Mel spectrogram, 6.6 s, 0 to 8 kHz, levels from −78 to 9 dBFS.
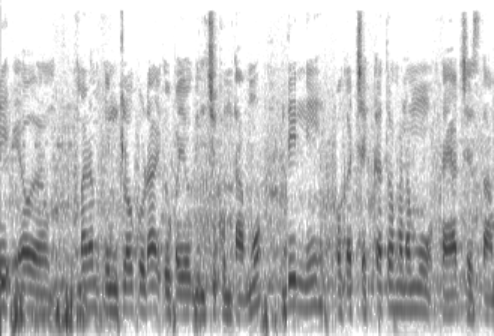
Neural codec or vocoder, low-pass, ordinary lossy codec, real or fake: none; 7.2 kHz; MP3, 48 kbps; real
